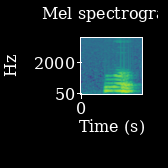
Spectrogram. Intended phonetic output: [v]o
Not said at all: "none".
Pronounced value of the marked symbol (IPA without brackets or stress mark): w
